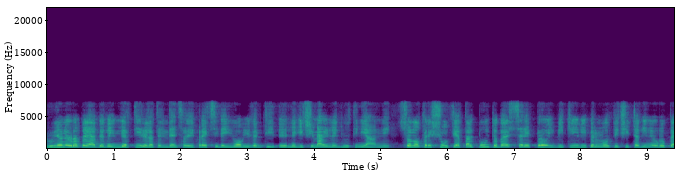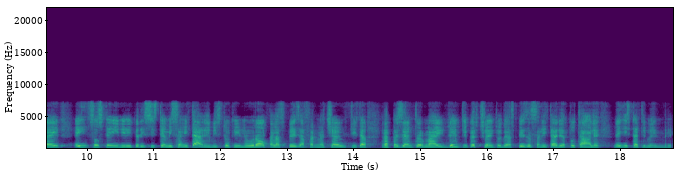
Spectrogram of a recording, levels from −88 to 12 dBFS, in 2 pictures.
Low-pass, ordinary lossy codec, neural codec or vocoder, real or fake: 7.2 kHz; none; codec, 24 kHz, 1 kbps, SNAC; fake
